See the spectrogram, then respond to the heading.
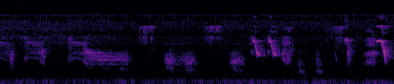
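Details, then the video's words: Female mynah bird recorded on an iPhone XS Max making different sounds: a string of varied whistles, a drawn-out nasal note, then sharp chattering squeaks and rising whistled phrases, over a steady low background hum. "Mynah bird making different sounds"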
